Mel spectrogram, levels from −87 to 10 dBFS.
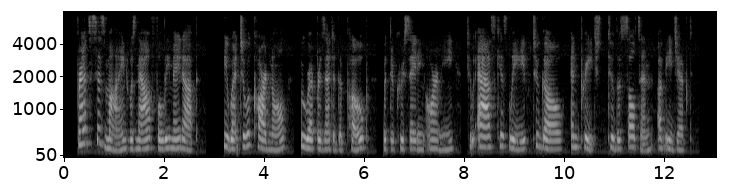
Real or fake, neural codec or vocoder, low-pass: real; none; 7.2 kHz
